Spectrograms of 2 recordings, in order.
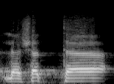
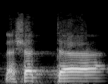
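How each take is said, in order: Both takes have the same delivery.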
